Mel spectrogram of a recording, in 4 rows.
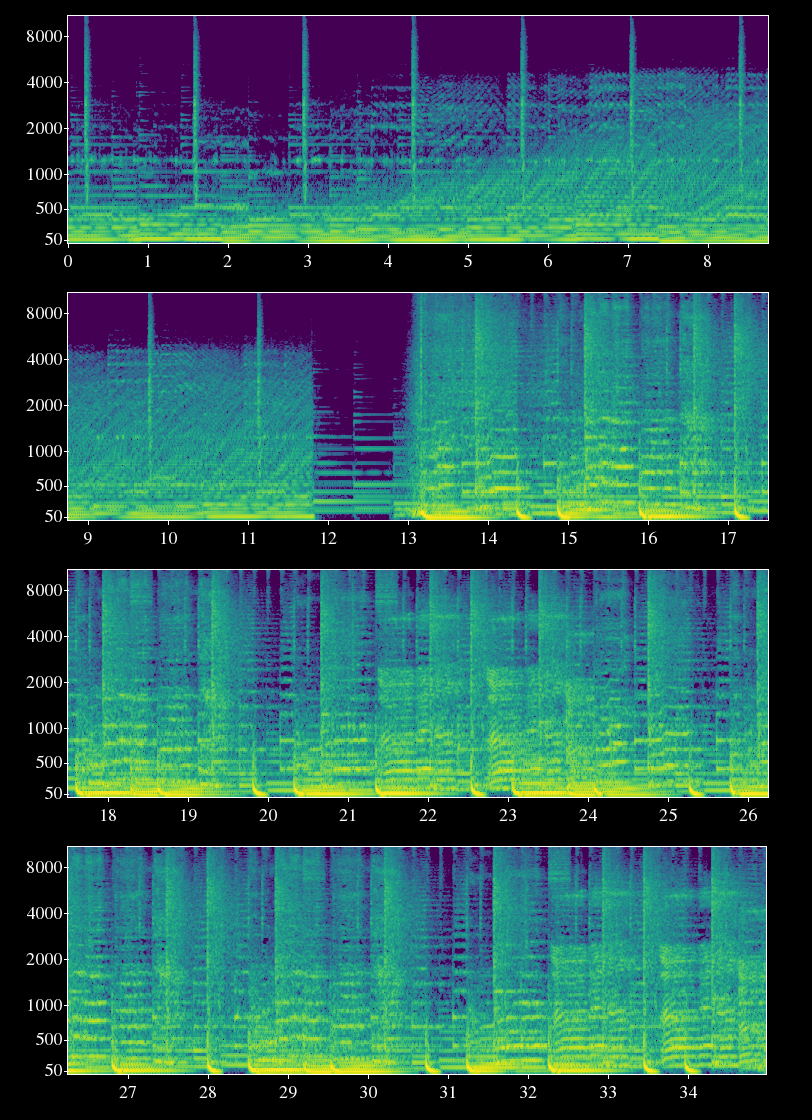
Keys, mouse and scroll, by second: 11.9 [, 29.9 right click.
